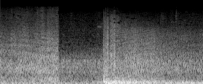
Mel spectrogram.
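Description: A huge explosion booms nearby.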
